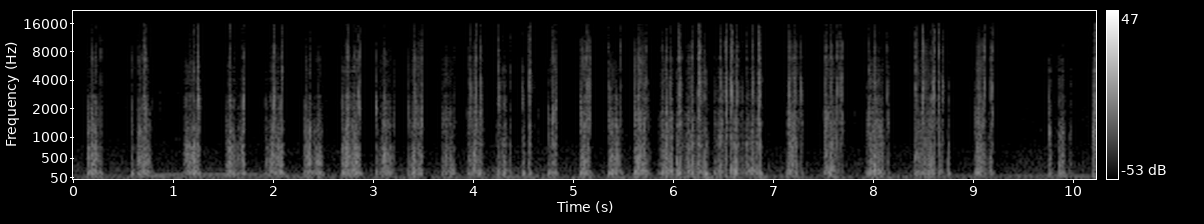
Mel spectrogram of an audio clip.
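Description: A gloved hand scratches a thin wooden stick across a coarse, gritty brown sandpaper sheet in quick repeated strokes. Each stroke is a short, dry, raspy scrape with bright grainy texture over a low rumble, separated by brief quiet gaps.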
